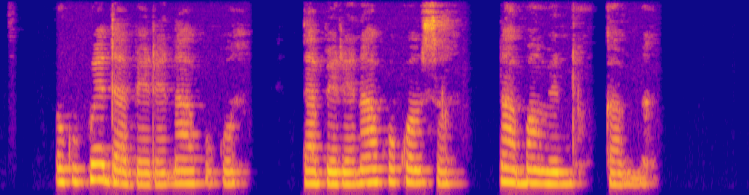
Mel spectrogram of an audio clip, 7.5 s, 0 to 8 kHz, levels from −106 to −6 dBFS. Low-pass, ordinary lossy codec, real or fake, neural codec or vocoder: none; none; real; none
